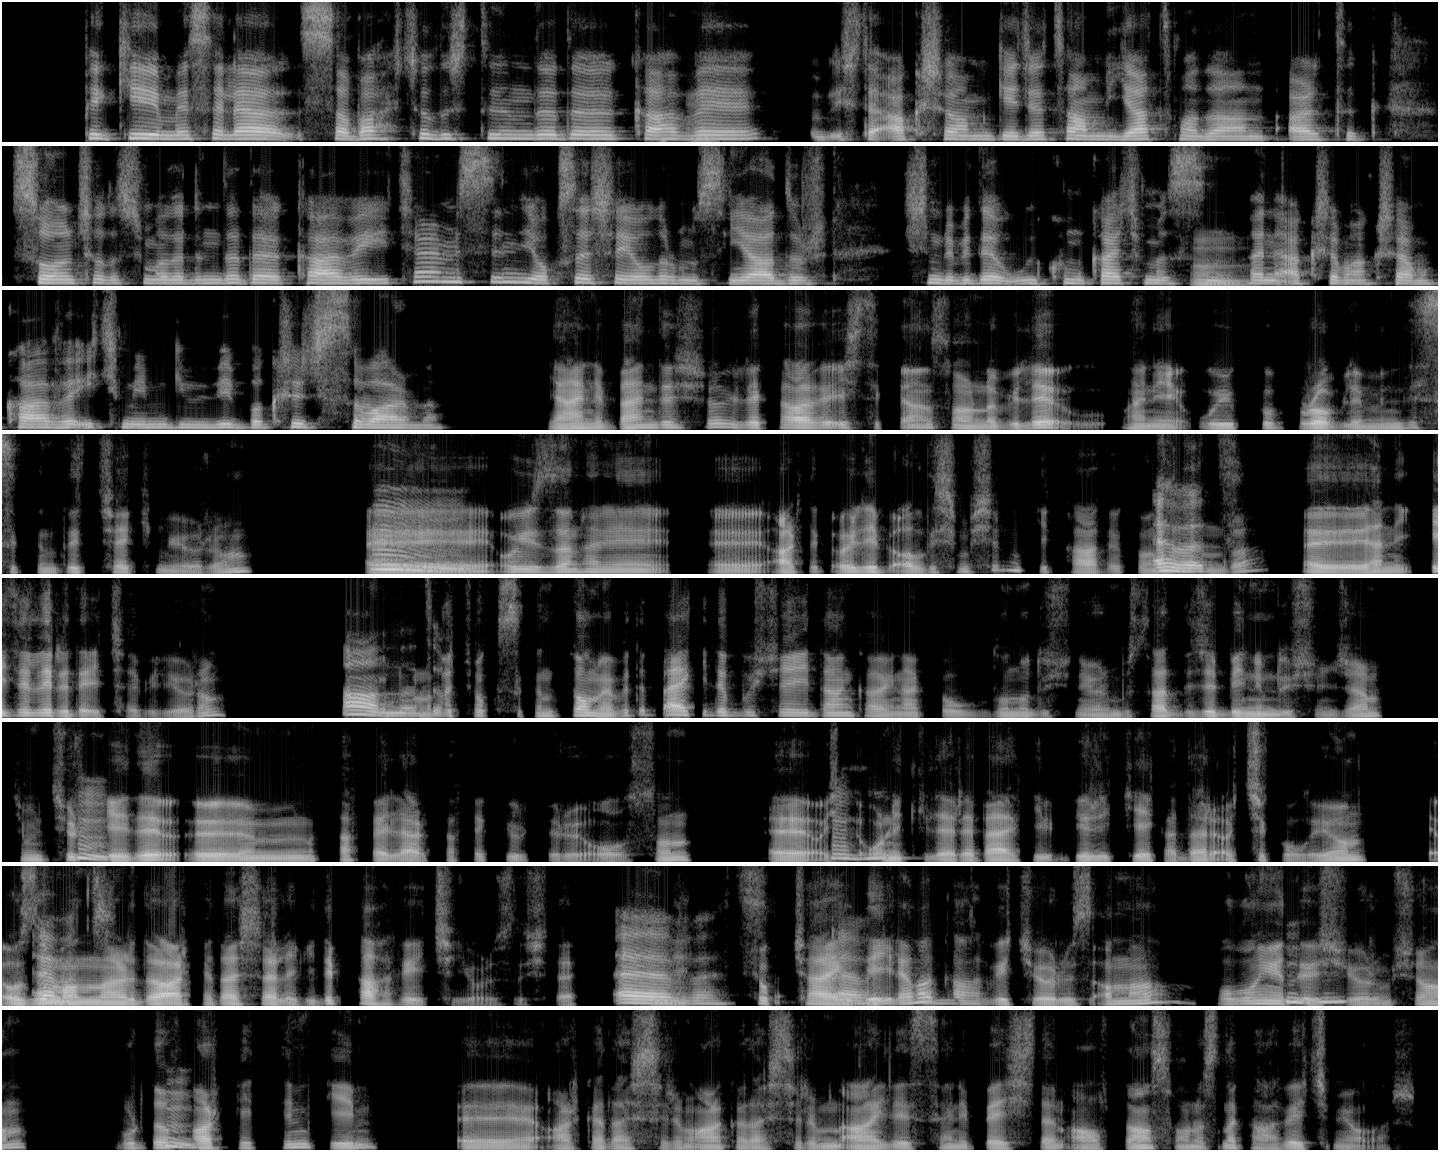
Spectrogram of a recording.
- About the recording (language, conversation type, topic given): Turkish, podcast, Sınav kaygısıyla başa çıkmak için genelde ne yaparsın?
- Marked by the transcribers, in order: none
